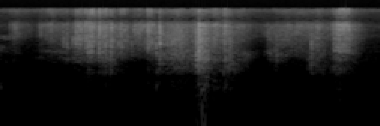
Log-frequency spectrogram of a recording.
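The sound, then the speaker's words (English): Rustling paper crinkling and shuffling in bursts as someone searches for lost notes, with a sharper crackle in the middle and another near the end, no voices over it. “Hang on, y'all. I lost my paper.”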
